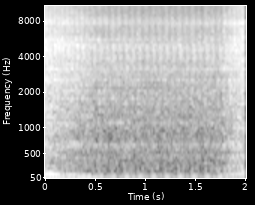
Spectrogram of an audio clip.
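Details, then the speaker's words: 2019 Honda Vario 125 at idle/low rpm: low, uneven steady growl, unchanged after shimming the radiator cover. Source not yet found. "Ternyata masih tetap saja tidak ada perubahan, masih tetap kasar dan ngorok suaranya."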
